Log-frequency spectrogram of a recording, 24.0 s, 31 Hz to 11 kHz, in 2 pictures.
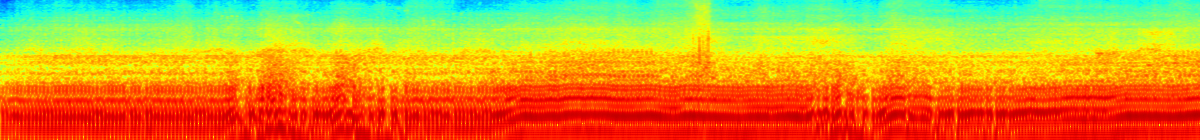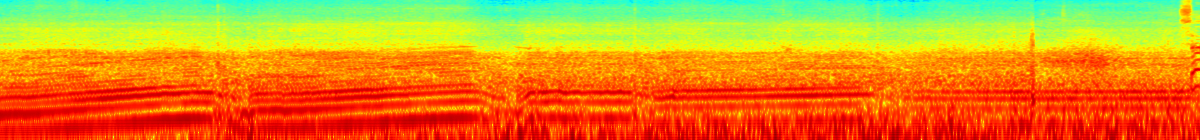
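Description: Benelli TRK 502 X adventure motorcycle engine while riding on a road, a loud continuous drone that rises and falls in pitch through repeated revving and gear changes, close and steady throughout.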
